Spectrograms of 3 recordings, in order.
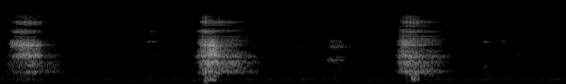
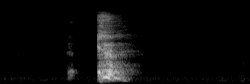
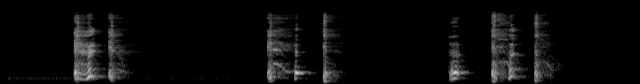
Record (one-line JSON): {"exhalation_length": "5.7 s", "exhalation_amplitude": 6266, "exhalation_signal_mean_std_ratio": 0.36, "cough_length": "2.5 s", "cough_amplitude": 24074, "cough_signal_mean_std_ratio": 0.24, "three_cough_length": "6.4 s", "three_cough_amplitude": 12310, "three_cough_signal_mean_std_ratio": 0.29, "survey_phase": "beta (2021-08-13 to 2022-03-07)", "age": "18-44", "gender": "Female", "wearing_mask": "No", "symptom_runny_or_blocked_nose": true, "smoker_status": "Never smoked", "respiratory_condition_asthma": false, "respiratory_condition_other": false, "recruitment_source": "Test and Trace", "submission_delay": "2 days", "covid_test_result": "Negative", "covid_test_method": "RT-qPCR"}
